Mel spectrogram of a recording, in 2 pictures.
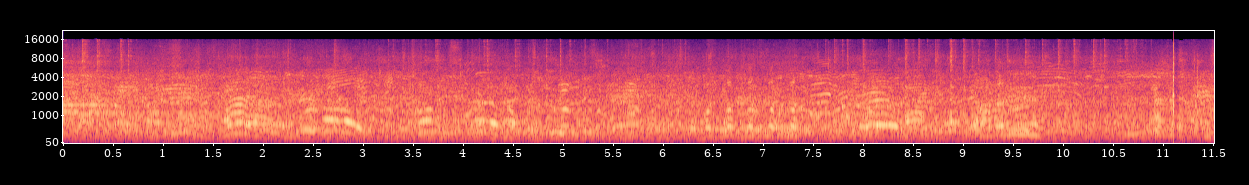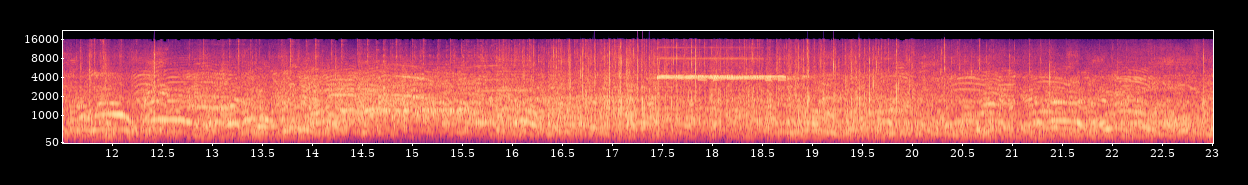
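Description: A large crowd cheers and shouts in an open stadium.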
